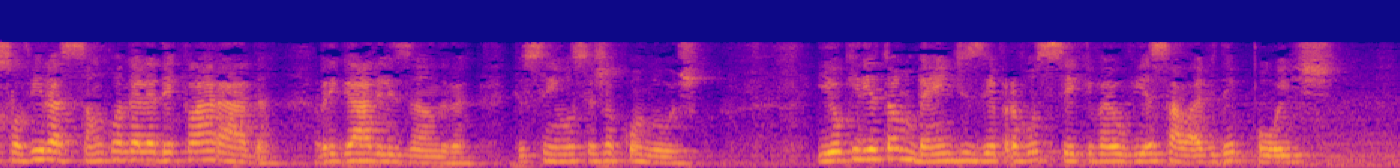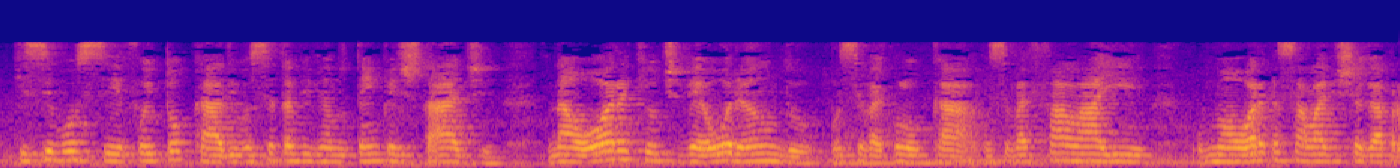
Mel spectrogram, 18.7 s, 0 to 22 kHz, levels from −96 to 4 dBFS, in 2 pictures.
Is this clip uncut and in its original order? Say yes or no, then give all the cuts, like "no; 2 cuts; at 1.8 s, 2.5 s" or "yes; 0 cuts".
no; 1 cut; at 2.1 s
